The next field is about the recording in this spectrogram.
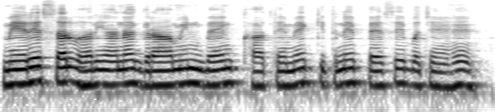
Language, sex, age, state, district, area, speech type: Urdu, male, 30-45, Delhi, Central Delhi, urban, read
